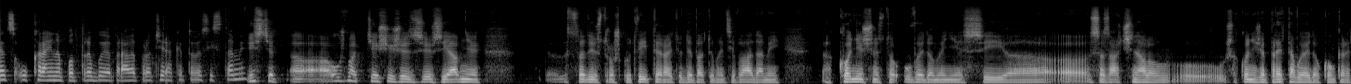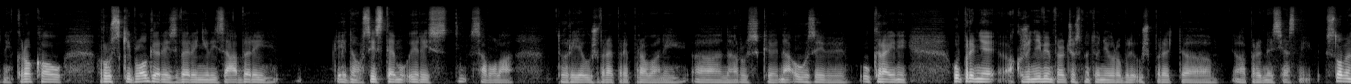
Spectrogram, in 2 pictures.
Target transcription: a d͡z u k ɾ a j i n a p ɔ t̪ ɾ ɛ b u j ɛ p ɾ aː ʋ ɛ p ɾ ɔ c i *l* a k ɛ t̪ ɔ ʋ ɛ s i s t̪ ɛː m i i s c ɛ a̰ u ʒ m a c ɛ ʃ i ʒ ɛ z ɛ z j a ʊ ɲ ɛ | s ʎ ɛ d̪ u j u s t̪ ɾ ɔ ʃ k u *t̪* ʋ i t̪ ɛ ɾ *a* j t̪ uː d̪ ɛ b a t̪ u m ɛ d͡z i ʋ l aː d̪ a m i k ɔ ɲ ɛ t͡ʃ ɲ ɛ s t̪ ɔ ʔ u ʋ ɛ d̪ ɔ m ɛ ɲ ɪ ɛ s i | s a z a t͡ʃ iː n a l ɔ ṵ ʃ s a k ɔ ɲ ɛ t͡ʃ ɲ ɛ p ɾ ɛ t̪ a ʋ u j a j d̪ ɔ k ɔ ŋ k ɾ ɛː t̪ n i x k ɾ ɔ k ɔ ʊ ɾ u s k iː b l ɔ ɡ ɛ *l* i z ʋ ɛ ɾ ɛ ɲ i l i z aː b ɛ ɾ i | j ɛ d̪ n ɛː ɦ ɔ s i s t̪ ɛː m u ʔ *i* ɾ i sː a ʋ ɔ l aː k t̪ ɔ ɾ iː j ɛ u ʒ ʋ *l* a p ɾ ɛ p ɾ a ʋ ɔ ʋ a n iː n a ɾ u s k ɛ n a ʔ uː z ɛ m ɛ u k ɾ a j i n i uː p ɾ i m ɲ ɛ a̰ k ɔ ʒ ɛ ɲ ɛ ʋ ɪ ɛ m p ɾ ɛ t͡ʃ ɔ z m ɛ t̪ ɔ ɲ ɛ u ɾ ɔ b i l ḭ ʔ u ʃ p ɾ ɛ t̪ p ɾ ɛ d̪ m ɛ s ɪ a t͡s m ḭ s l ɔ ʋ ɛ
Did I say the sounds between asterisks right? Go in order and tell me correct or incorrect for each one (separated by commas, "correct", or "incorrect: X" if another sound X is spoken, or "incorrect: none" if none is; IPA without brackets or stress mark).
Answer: incorrect: ɾ, correct, correct, incorrect: ɾ, correct, incorrect: ɾ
